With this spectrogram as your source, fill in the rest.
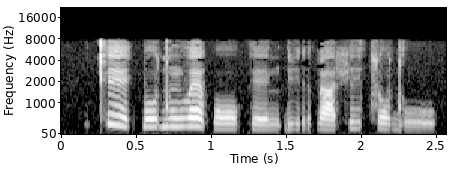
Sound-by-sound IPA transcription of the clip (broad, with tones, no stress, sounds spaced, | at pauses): kʰ eː˦˨ k͡p o˦ d ũ˦ β ɛ˦˨ p oː˨ k eː˨ ŋ ɗ i˨ r ɗ a˨ ʃ i˦ t͡s o˦ d uː˨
